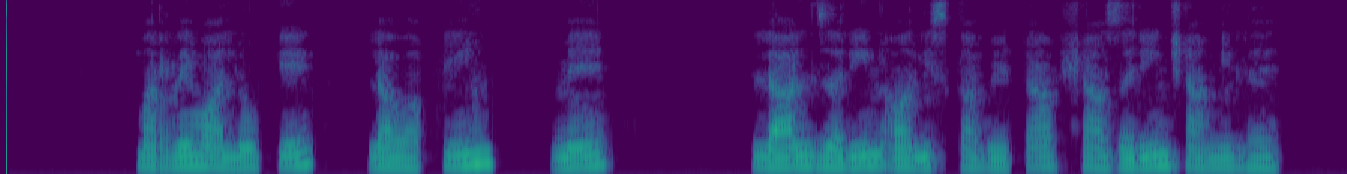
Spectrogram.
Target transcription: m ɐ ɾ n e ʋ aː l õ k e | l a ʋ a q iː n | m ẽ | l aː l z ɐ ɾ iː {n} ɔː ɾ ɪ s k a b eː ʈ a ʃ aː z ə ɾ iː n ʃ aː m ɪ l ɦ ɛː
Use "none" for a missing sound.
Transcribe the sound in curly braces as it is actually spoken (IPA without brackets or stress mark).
n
